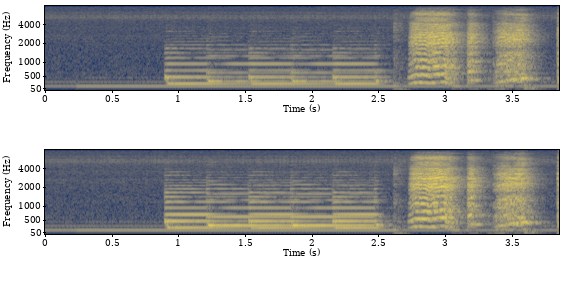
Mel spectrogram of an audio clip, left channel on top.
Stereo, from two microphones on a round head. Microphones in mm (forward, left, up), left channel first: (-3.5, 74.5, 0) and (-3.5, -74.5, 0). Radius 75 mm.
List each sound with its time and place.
0.9 s a piano: 55° right (ahead or behind), 0.6 m
2.6 s a squeak: 5° left (ahead or behind), 1.5 m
